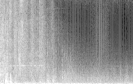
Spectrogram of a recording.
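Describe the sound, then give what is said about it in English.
Soldiers shoot at a sniper hidden in a tree. A dense, noisy volley of gunfire cuts off sharply and leaves a fading wash of echoing noise. “Oh no! They have finally spotted her! They are firing at her!”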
